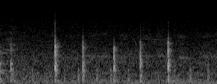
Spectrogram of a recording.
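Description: Knocking on the upper part of a wooden log beehive, done to compare it with the hollow-sounding lower part, gives six short, dry knocks with a midrange tone that die away almost instantly. The hive is two-thirds full of comb.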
